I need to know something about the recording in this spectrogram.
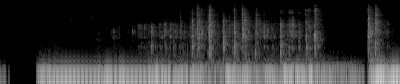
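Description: Typing on a computer keyboard: a quick run of key clicks, then a pause and a louder click near the end, over a low hum.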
